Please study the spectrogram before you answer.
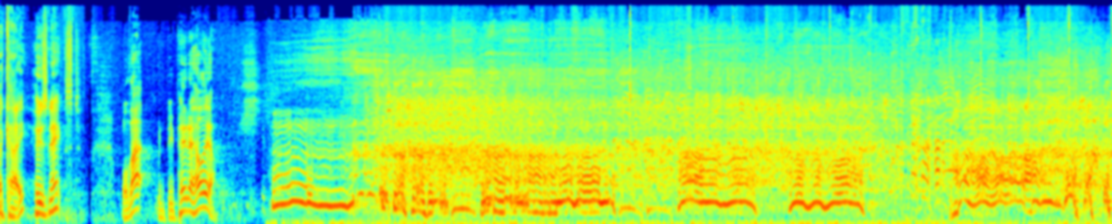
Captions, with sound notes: OK. Who's next? Well, that would be Peter Helliar. (GROANS, LAUGHS) (CONTINUES LAUGHING)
